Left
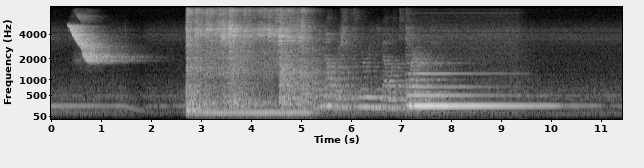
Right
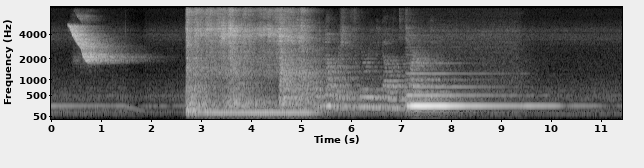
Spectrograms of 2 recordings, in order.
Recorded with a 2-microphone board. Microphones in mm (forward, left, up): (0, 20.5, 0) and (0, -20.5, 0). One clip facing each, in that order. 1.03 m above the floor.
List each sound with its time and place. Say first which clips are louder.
0.3 s a bird: right 1 dB; 35° right (ahead or behind), 1.5 m
2.7 s writing: even; 5° left (ahead or behind), 0.7 m
5.2 s a woman speaking: right 1 dB; 15° left (ahead or behind), 0.7 m
7.1 s a piano: right 7 dB; 10° right (ahead or behind), 0.9 m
